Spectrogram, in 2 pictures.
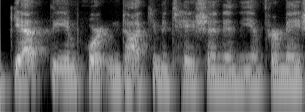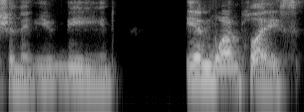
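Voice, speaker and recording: An older American woman with a low-pitched voice leads an informal workshop. She explains in a conversational way, doubling back to correct herself as she goes. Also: darkish tone. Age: 60s or older. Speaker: preparedness coach.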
